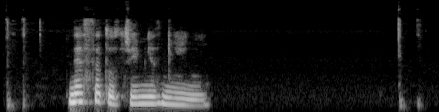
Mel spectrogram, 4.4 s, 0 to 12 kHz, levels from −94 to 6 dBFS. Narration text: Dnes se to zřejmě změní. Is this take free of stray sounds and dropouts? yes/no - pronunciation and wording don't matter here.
yes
